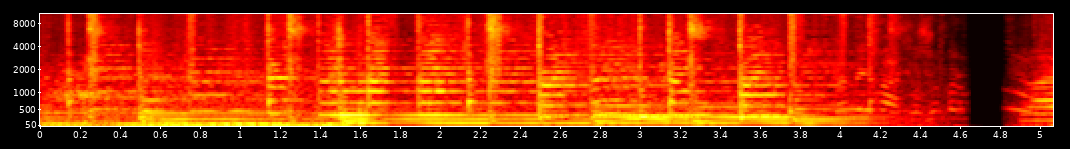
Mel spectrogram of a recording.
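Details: Loud rhythmic music with drums, plucked tones and some speech, cutting to brief silence before resuming, with no animal voice.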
